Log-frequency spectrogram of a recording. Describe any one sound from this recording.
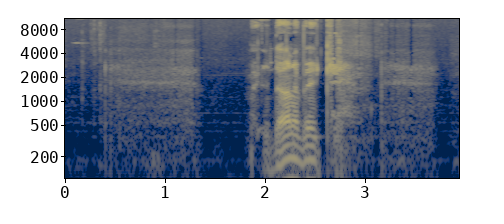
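Trading cards slide and rustle against each other.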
